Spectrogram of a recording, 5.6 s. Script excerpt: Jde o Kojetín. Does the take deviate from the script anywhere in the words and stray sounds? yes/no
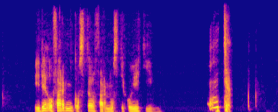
yes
